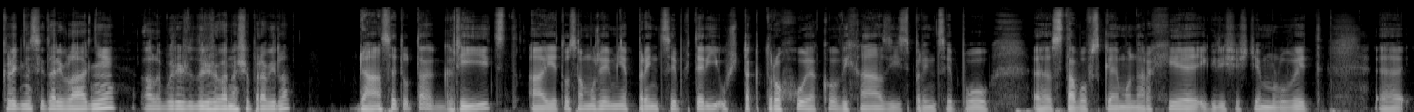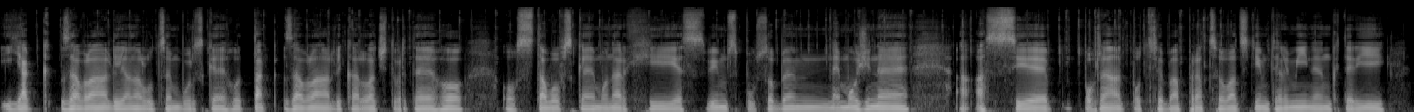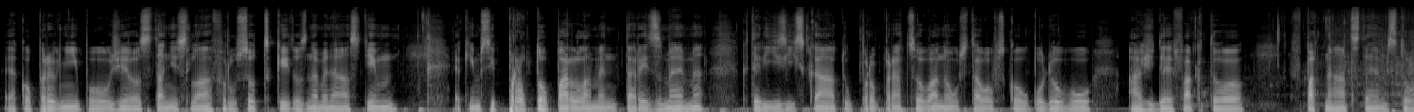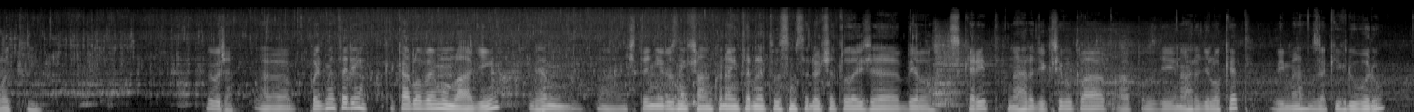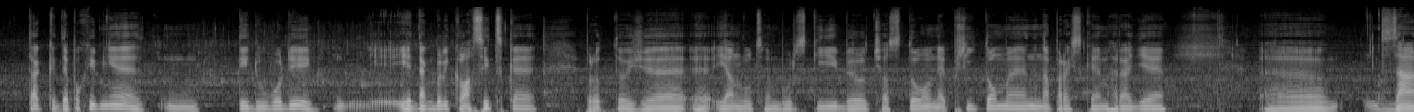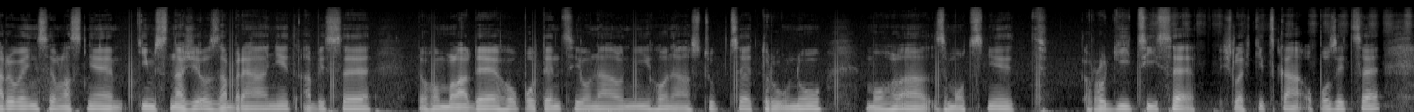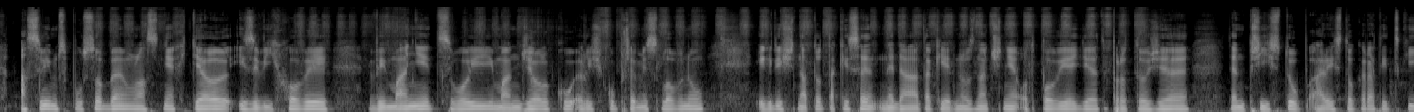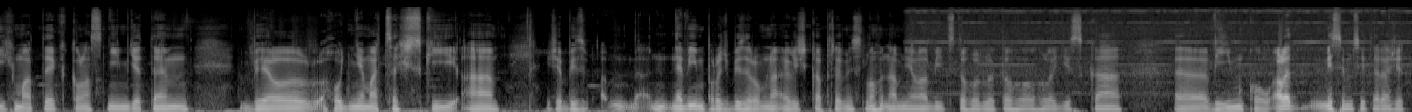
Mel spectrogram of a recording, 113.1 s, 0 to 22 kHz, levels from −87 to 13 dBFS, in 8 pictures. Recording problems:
household noises; faint; throughout; 20 dB below the speech

